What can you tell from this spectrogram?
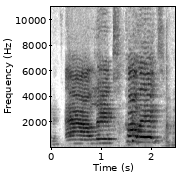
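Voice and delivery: long, sing-song call of a name, loud and high; calling his name. Retold or imitated. Teacher recalling how she greets her student each day, sung-out call. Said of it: "and I miss saying".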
